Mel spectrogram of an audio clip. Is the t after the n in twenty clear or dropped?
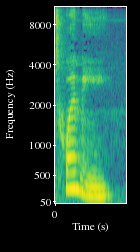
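dropped. The t after the n is dropped or softened. "but in my Midwestern accent, we say 20"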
